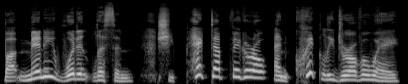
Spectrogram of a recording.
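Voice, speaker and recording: A woman narrating a scripted children's story in an expressive, carefully spoken storytelling manner. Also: mid-range voice, moderate pace, no room sound, studio quality.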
